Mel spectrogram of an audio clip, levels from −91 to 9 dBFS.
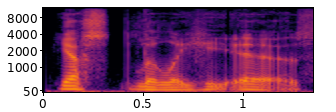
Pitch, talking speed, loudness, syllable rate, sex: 105 Hz, 180 wpm, -22 LUFS, 3.5 syllables/s, male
